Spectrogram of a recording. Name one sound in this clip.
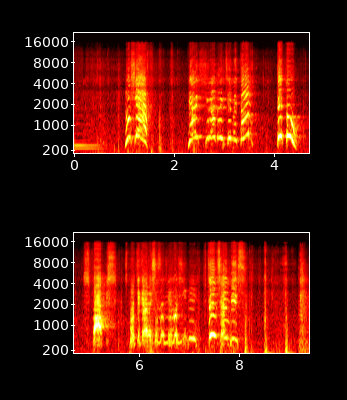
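A woman shouts excitedly nearby.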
